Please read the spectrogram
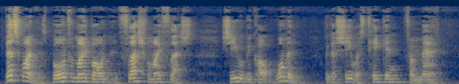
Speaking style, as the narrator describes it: the man exclaimed

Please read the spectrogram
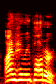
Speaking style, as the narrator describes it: Harry began yelling

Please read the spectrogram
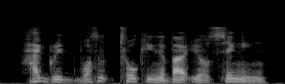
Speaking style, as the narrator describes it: said Harry quietly

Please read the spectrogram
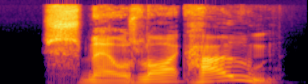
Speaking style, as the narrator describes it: said Nobby

